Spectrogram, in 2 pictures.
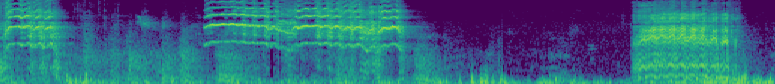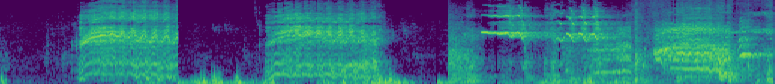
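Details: Neighing of an Arabian horse: one bright, wavering whinny of about two and a half seconds, followed after quiet stretches by several rougher, breathy neigh bursts and snorts spaced a few seconds apart.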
